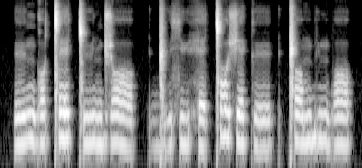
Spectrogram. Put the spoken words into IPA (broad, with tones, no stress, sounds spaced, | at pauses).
ø˨˦ ŋ ɡ ɔ˧ ǀ ɛ˦ ǀ ʉ˧ n d͡ʒ ɔ˦˨ | ɡ͡ǁ ʉ˨ s y˨ h ɛ˨ ǀ ɔ˦ ʃ ɛ˧ k ø˨ | ǁ ɔ˧ m b y˦ m b ɔ˧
